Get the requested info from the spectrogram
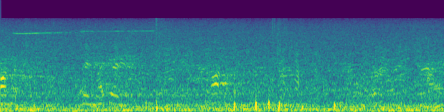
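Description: Outdoor football-pitch ambience: faint shouts of players over a steady low background rumble, with one sharp thud about two and a half seconds in.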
